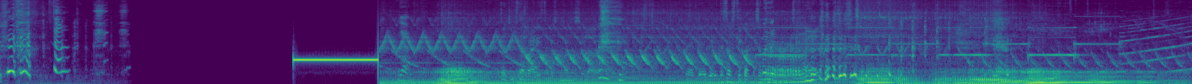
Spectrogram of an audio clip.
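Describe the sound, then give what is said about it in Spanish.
After a short laugh and a brief spoken remark, a loud car alarm of a Chinese car sounds a steady tone at full volume, then cycles through rapid warbling sweeps, chirps and whooping wails. “Buena, con su carro chino, Ahorita suena como, lo, como, el torito. Tal, todo volumen.”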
